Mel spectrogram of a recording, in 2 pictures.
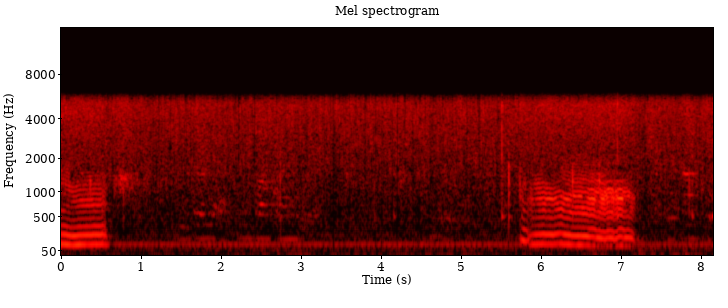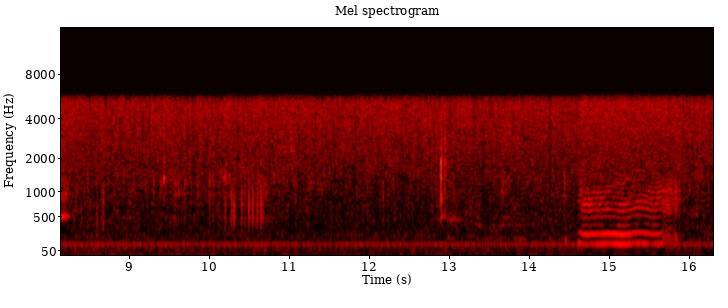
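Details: Shih Tzu Nana asleep and snoring: several shorter, quieter rattling snores spread through the stretch, some soft scattered noises between them, and a steady low hum underneath.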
